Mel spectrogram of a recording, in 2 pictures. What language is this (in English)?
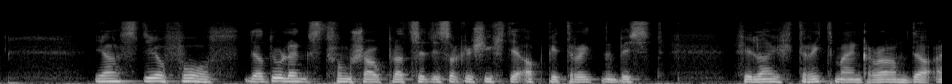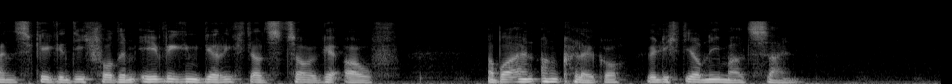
German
